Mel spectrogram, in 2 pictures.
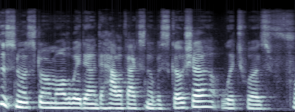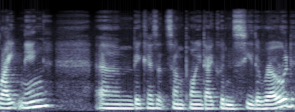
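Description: In a Maritime Canadian accent, a woman speaks at a very deep, low pitch with ordinary pitch variation. Audible room echo surrounds her voice. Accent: Canadian (Maritimes) English. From New Brunswick, Canada. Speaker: expat interviewee. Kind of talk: interview.

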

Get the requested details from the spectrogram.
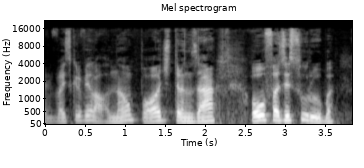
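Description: The man speaks at a fairly slow pace. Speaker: podcaster. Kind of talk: casual monologue. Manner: laughing; hesitant.

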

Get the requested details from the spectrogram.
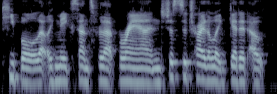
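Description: This woman has an unremarkable speaking voice, fairly low in pitch, with an American accent. She talks at a moderate pace on a very clean recording with a silent background. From Long Island, New York (North Fork). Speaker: brand marketing manager. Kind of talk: interview.

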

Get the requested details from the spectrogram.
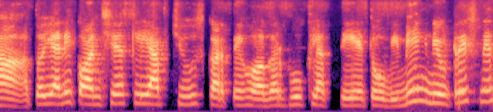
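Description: The sound is dry and close with no echo as a woman speaks with ordinary pitch variation. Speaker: talk show host. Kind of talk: online interview. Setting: live online session.

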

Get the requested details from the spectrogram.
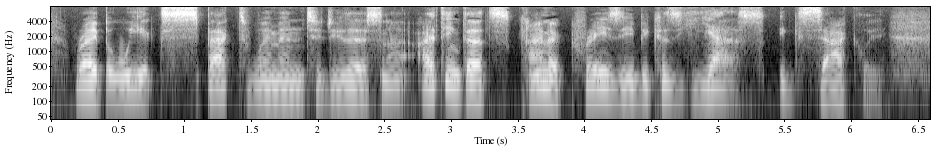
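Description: In a very clean recording with a silent background and a dry, close sound with no echo, a man speaks at medium pitch in a dark, mellow tone. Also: ordinary pitch variation, moderate pace, hardly any pauses. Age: 30s. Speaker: physician. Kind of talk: casual chat.

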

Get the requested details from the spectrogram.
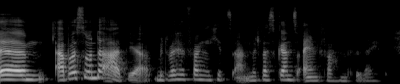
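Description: The voice belongs to a woman with a fairly high pitch and vocal fry, speaking at a moderate pace with ordinary pitch variation. The recording is very clean, with a silent background. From Bavarian Swabia, Germany (Dillingen an der Donau). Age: 30s. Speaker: podcast co-host, lab test engineer. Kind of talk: casual chat. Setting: home, garden table.

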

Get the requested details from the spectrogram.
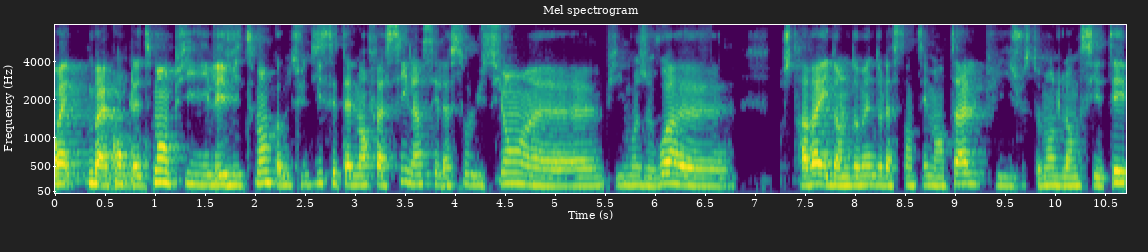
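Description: A woman with an unremarkable speaking voice and a fairly low pitch keeps a moderate pace and fairly even intonation. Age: 40s. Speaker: entrepreneur, coaching client. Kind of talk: casual chat.

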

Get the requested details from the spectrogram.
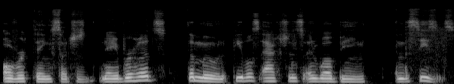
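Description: A man speaks in a plain, everyday voice, fairly high for a man. His pace is fairly quick, with ordinary pitch variation. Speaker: poetry podcaster. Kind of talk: poem reading aloud, measured and literary, between analysis. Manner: formal, earnest.

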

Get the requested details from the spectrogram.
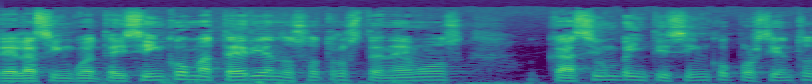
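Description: A man with a dark, mellow tone talks fairly slowly in a very clean recording where the background is silent. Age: 50s. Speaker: pastor and seminary dean. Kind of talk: interview. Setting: seminary.

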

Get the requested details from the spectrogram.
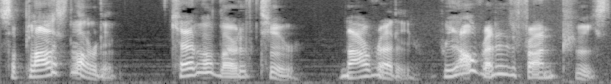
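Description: In a put-on character voice at middle pitch, the speaker goes at a fairly slow pace. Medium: audio drama. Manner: broken, simplified speech, refers to self in third person.

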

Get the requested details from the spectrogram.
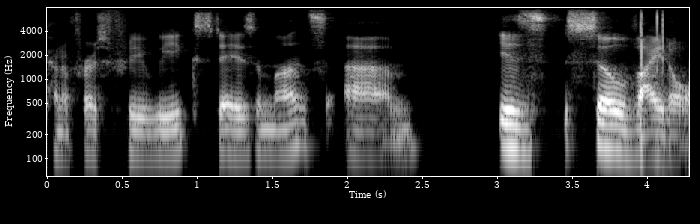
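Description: With a Californian accent, a man talks fairly slowly at a medium pitch and fairly even intonation against a quiet background. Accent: General American (Californian). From US West Coast (Los Angeles). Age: 40s. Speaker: chiropractor and podcast host, guest. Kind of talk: casual interview.

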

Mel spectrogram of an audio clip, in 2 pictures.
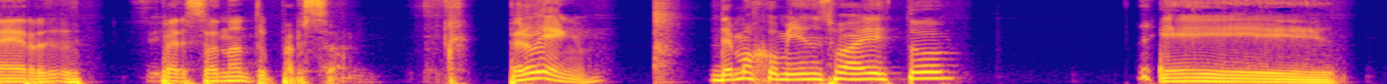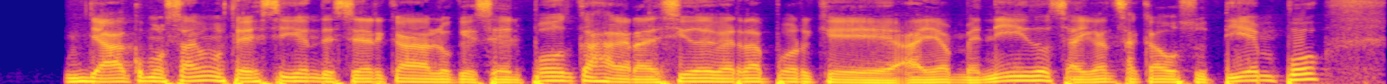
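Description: At a fairly slow pace with long, frequent pauses, a man's medium-pitched voice makes very wide pitch swings, the sound dry and close with no echo. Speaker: podcast host. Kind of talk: casual interview. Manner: talkative.

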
